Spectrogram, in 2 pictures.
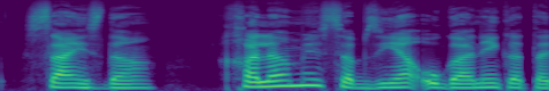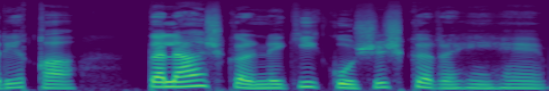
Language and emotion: Urdu, neutral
